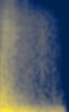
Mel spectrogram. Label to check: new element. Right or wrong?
Wrong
